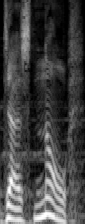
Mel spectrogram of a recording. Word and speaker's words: Jusk-No: Hoy un dúo llamado Just Know, aunque se escribe Jusk-No.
